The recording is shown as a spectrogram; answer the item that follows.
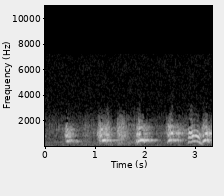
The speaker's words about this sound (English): now you stop your barking.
